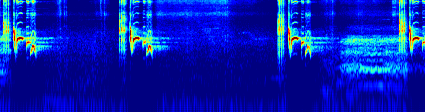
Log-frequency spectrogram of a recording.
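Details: Male bar-winged prinia lure call: loud, high chirped phrases that fall quickly, four in a row at uneven gaps. A nasal, bleating sound comes near the end over a faint low hum.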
